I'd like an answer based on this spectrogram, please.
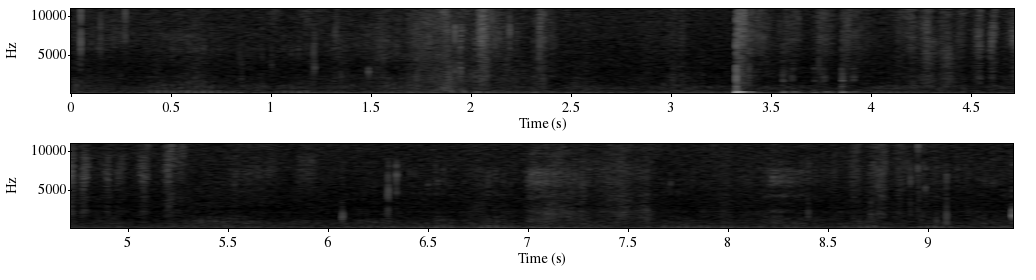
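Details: Domestic kitties enjoying treats: a continuous deep purr hums under the whole stretch, with one sharp knock around the middle and faint mouth sounds.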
